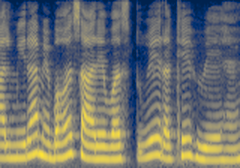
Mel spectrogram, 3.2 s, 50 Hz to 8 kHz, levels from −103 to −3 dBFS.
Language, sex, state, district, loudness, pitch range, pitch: Hindi, female, Jharkhand, Garhwa, -14 LUFS, 220-275 Hz, 230 Hz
